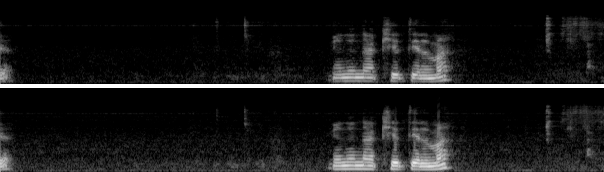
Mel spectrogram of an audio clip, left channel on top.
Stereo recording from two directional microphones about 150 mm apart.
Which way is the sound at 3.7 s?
90° right.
